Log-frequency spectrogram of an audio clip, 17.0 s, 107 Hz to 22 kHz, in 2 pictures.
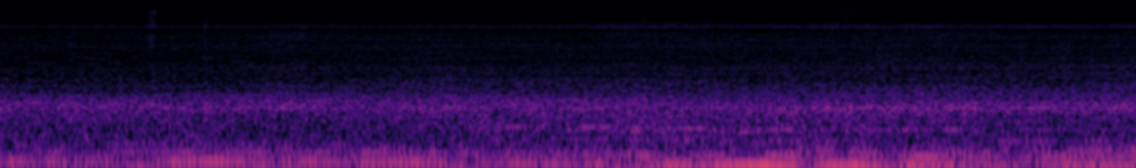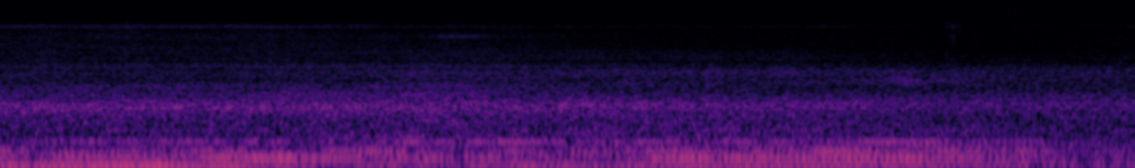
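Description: Mercedes-Benz SL550's V8 engine idling with a steady low hum, louder through the middle of the stretch.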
